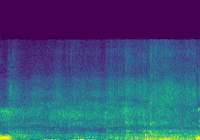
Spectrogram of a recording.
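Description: Ocean surf washing onto the beach in a steady wash, with wind rumbling on the microphone.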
